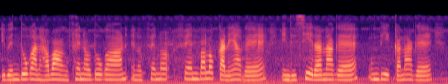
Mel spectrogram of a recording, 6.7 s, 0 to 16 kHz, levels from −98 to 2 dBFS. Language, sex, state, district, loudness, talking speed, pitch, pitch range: Chakma, female, Tripura, Dhalai, -20 LUFS, 140 wpm, 220 Hz, 205-230 Hz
